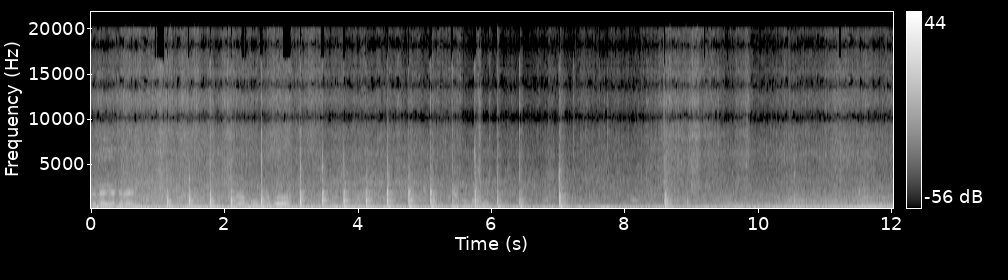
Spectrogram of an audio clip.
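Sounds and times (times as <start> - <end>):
cleaver chopping meat: 1.0 - 7.3.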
